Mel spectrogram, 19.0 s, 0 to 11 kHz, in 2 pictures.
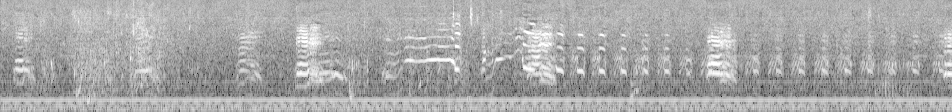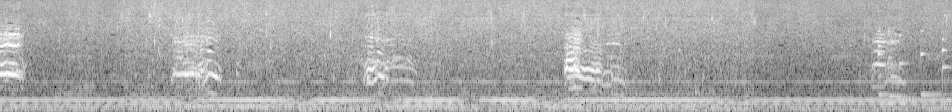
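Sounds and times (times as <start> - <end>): steady low hum: 0.0 - 19.0
birds calling: 2.3 - 10.0, 11.0 - 13.9, 14.8 - 17.2, 18.2 - 19.0.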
